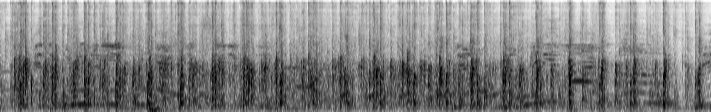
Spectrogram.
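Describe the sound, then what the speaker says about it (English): A town hall audience applauds Mayor Cherell Parker, a sustained dense wash of clapping from a large crowd with voices and cheering mixed in throughout. "Let's give our mayor, Cherell Parker, all the applause here tonight"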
